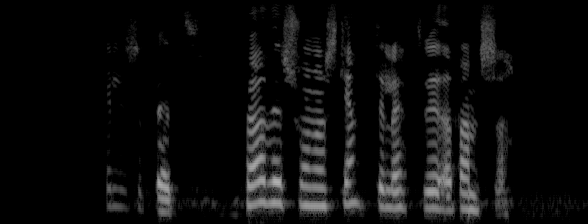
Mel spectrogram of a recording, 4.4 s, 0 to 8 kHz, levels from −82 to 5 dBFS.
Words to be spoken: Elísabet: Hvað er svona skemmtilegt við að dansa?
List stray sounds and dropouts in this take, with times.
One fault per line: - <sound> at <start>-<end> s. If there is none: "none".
none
